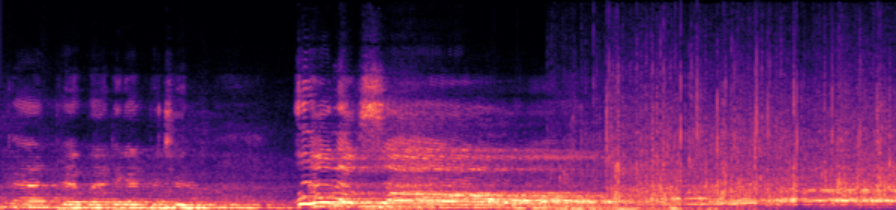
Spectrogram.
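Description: A young woman speaks through a microphone in a large echoing hall.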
